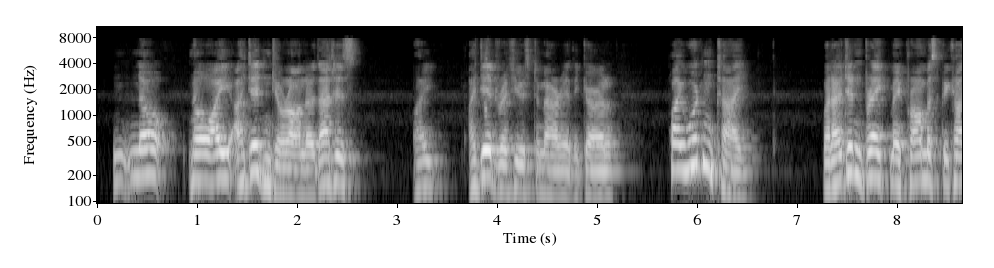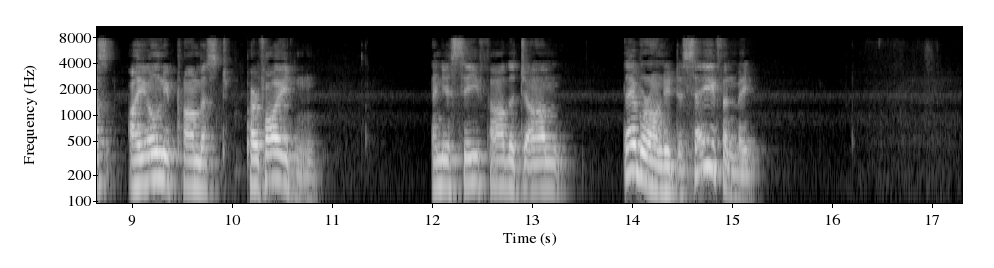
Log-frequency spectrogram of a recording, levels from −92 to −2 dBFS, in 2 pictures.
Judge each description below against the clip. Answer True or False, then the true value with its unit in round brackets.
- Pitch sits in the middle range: True (150 Hz)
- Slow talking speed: True (130 wpm)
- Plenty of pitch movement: False (4.9 semitones)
